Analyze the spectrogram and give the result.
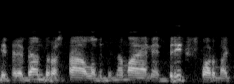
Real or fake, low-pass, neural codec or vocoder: fake; 7.2 kHz; codec, 44.1 kHz, 7.8 kbps, DAC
